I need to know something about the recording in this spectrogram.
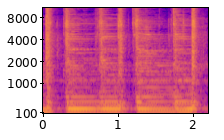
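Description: Guitar strumming chords, several strokes each ringing on.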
